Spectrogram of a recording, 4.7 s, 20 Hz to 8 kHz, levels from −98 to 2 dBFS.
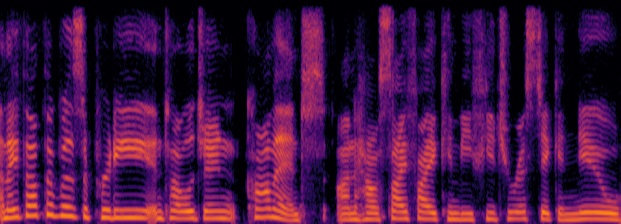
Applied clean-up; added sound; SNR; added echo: none; none; none; none.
